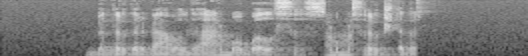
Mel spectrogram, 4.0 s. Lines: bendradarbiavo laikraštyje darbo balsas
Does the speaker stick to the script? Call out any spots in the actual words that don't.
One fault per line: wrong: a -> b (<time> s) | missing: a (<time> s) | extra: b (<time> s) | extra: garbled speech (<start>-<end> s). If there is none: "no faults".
missing: laikraštyje (1.4 s)
extra: garbled speech (2.4-3.1 s)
